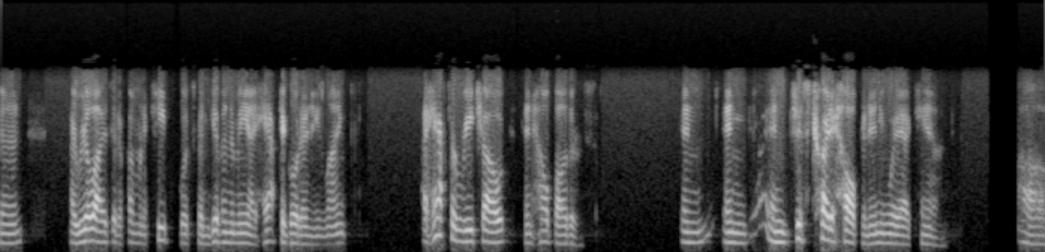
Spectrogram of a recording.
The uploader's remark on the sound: 100 Pounders Phone Meeting.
